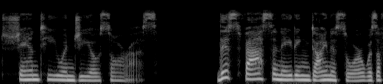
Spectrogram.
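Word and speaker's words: Shantungosaurus: Let's take a closer look at Shantenosaurus, which is pronounced Shanti and Giosaurus.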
